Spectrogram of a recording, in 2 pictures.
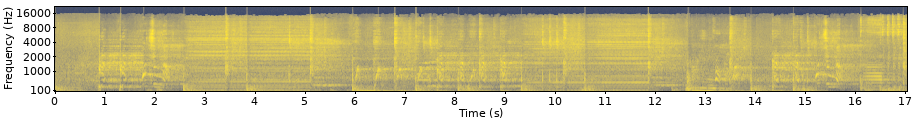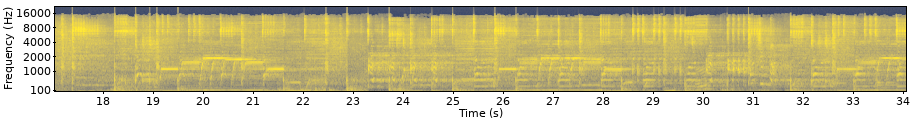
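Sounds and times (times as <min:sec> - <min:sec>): electronic hip-hop dance music: 0:00.0 - 0:34.0.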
